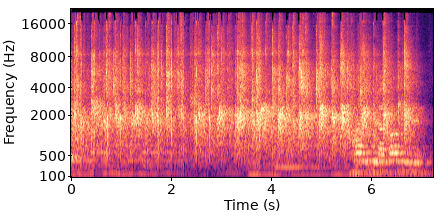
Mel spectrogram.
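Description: Church congregation applauding and cheering the Lord: dense, steady clapping from a crowd throughout, with sustained tones underneath and voices mixed in.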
